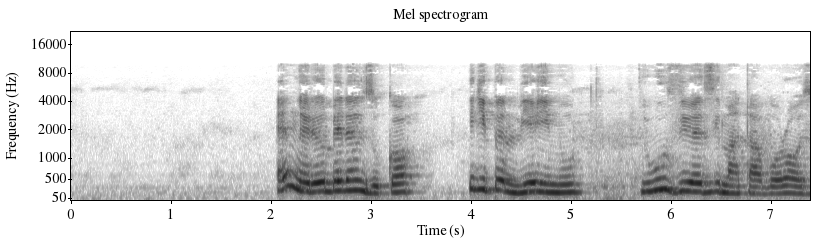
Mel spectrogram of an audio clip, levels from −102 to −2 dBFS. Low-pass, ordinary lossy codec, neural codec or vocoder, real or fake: 9.9 kHz; none; codec, 24 kHz, 0.9 kbps, WavTokenizer, medium speech release version 1; fake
